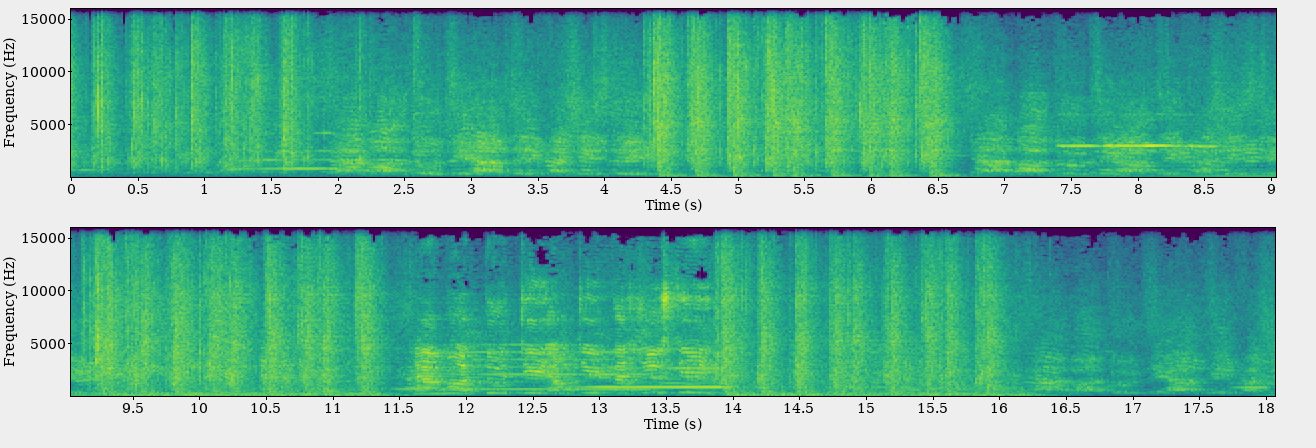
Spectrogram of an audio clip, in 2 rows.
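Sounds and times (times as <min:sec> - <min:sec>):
crowd shouting a chant: 0:01.4 - 0:04.4, 0:06.7 - 0:09.6, 0:16.1 - 0:18.0
punk band playing: 0:04.4 - 0:16.6
rhythmic hits: 0:04.4 - 0:16.7.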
